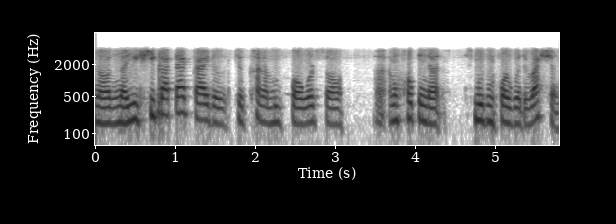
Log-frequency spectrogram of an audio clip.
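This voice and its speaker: At a moderate pace, this is an unremarkable speaking voice with ordinary pitch variation. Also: woman. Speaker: caller. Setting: phone call.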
